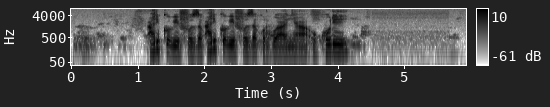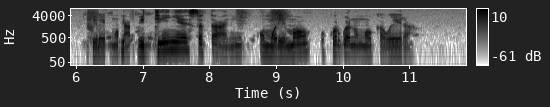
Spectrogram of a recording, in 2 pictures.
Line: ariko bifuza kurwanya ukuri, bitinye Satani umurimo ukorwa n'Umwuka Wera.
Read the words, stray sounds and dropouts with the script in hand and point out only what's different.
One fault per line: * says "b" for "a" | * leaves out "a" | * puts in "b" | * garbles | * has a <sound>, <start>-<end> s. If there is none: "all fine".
* puts in "ariko bifuza"
* garbles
